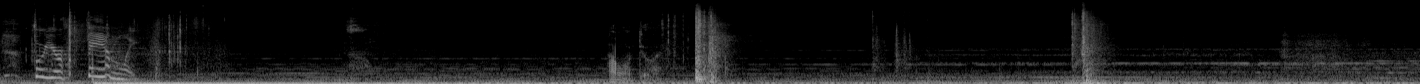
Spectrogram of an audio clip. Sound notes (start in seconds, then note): 6.9 gun clatters on table; 8.1 tense pensive music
